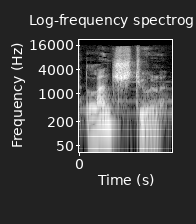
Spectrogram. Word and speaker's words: Landstuhl: The following year, in 1961, an 18-year-old Gary was transferred to join the 46th Army Surgical Hospital in Landstuhl, which is in West Germany. Dan, did I say that right? – You nailed it, boy.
